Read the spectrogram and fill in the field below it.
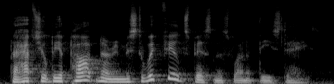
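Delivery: a lightly voiced quick young boy; young David. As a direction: chatter eagerly to please.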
